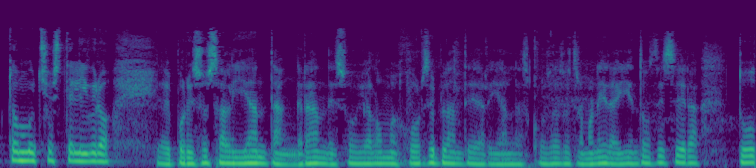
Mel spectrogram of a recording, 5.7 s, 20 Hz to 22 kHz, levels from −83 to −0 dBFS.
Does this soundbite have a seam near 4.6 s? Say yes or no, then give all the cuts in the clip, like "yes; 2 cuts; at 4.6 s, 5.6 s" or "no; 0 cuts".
no; 1 cut; at 1.2 s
